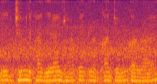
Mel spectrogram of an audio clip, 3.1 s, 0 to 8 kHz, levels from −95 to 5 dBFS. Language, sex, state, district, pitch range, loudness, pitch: Hindi, female, Chhattisgarh, Bilaspur, 140-155 Hz, -14 LUFS, 145 Hz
